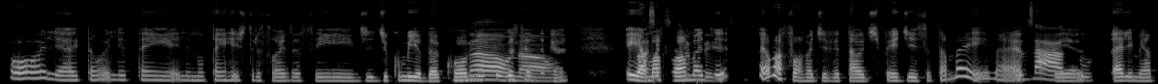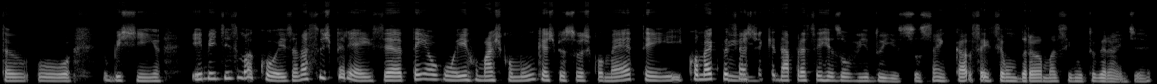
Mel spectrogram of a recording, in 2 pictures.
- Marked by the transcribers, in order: none
- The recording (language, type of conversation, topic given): Portuguese, podcast, Como você evita desperdício na cozinha do dia a dia?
